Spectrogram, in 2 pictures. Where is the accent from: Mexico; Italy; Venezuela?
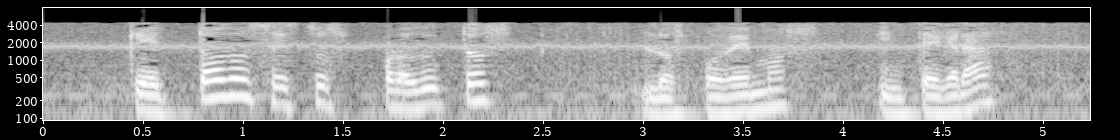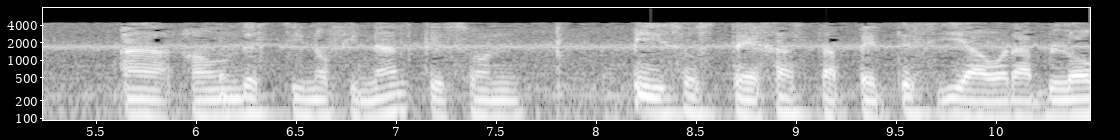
Mexico; como mexicanos decíamos, no hombre, los chinos, ¿cuándo van a subir?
